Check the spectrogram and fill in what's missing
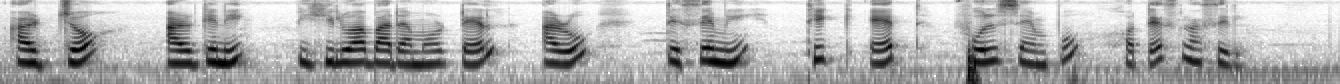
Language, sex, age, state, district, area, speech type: Assamese, female, 18-30, Assam, Majuli, urban, read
